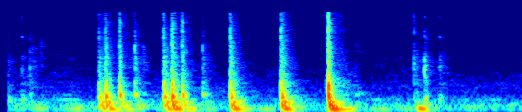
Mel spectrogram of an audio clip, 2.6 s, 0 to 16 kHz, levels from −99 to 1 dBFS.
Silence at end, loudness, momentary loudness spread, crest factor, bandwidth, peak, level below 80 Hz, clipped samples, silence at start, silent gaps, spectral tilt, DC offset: 0.45 s; -27 LUFS; 16 LU; 26 dB; 11.5 kHz; -2 dBFS; -34 dBFS; under 0.1%; 0.35 s; none; -8 dB/octave; under 0.1%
